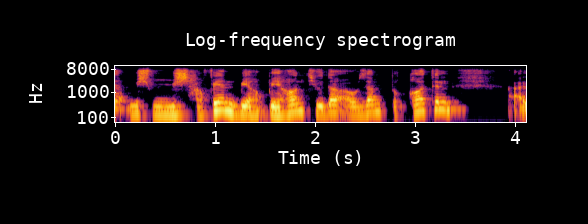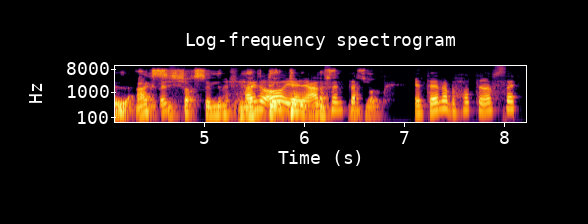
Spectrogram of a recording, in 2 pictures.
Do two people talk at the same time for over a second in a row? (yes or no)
yes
